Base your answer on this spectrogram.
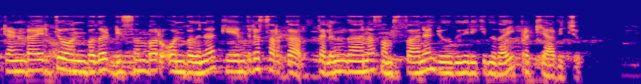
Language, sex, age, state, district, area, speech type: Malayalam, female, 30-45, Kerala, Idukki, rural, read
